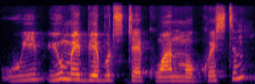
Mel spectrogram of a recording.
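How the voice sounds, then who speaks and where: Male event moderator, courteous and formal, a touch high-pitched. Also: normal speed. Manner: formal, polite questioning.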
